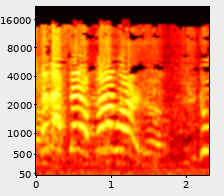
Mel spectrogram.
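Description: A young girl shouting "Can I say a bad word!", her voice high and rising and falling in pitch.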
